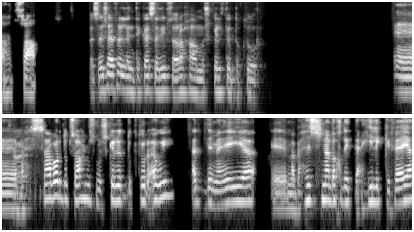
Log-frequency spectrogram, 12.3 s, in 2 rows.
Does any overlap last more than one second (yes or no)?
no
